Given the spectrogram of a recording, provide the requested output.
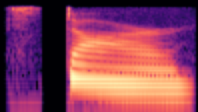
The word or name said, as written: Starr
